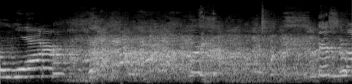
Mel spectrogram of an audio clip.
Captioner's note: audience laughing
